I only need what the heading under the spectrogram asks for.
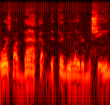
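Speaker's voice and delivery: normal talking voice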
